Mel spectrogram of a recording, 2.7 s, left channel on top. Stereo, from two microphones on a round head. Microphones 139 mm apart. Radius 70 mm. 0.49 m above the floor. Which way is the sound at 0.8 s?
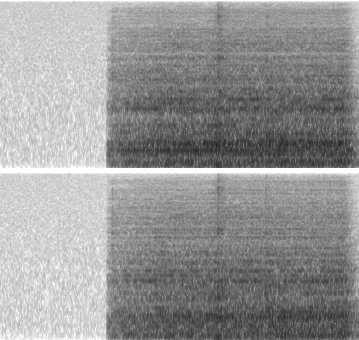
10° right (ahead or behind).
